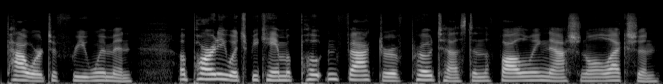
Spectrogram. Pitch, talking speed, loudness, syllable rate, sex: 185 Hz, 165 wpm, -21 LUFS, 5.3 syllables/s, female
